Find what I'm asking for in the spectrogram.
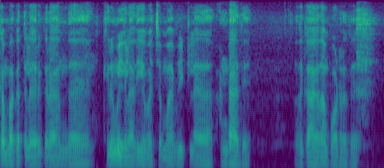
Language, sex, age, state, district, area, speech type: Tamil, male, 18-30, Tamil Nadu, Kallakurichi, rural, spontaneous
